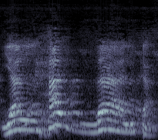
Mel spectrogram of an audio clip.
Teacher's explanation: Huruf ta tidak dibaca lagi karena sudah diidghamkan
